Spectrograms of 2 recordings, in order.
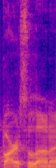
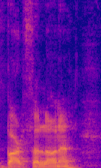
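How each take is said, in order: First: The 'c' is said as a plain 's' sound. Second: The 'c' is said as a lisped 'th' sound. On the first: "it's not" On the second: "speak with like a, a lisp"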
